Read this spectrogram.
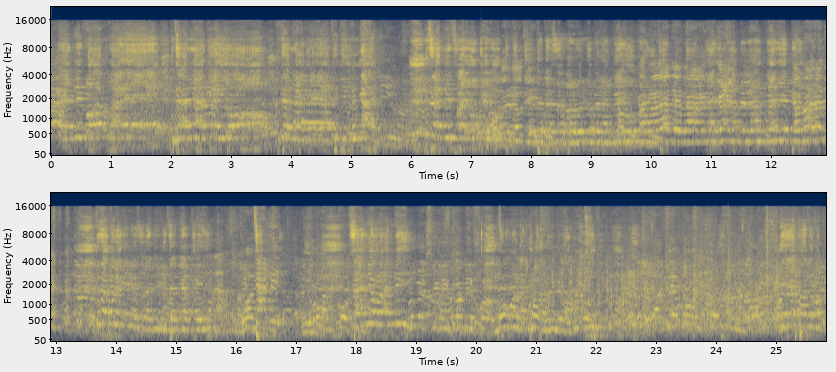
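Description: A young man sings loudly into a microphone over a sound system.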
